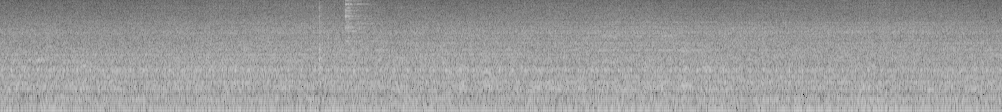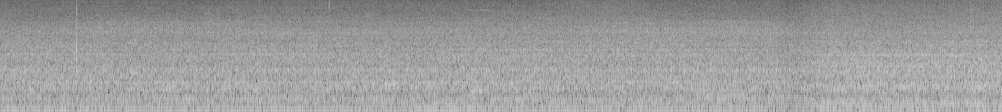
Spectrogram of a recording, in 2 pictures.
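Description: Heavy diesel engine of the construction machinery running steadily with a low drone. Near the end the sound gets a little louder and the hiss of rain comes in.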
